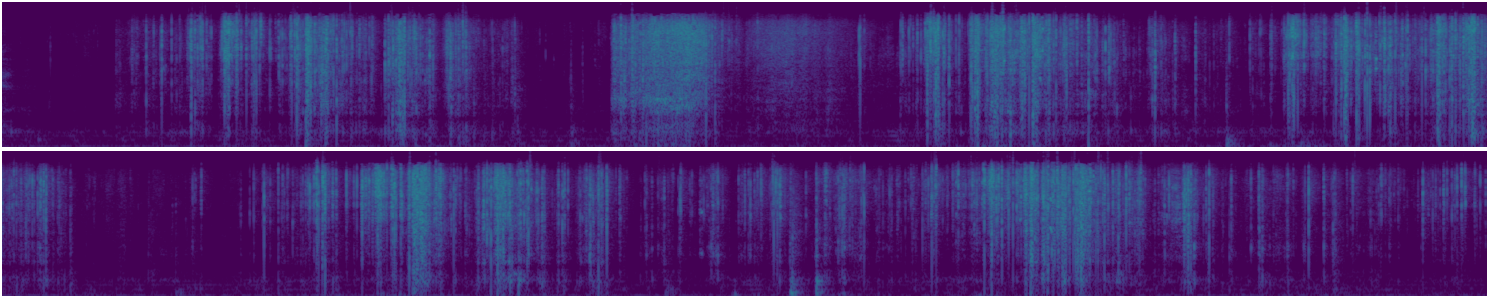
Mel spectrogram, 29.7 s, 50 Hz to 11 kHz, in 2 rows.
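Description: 2021 Panini Score football card pack wrappers being torn open and crinkled by hand, in repeated bursts of crackling every second or two with short quiet gaps.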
